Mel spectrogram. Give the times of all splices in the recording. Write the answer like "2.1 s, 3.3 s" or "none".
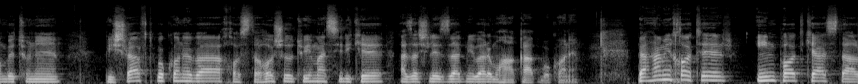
3.9 s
